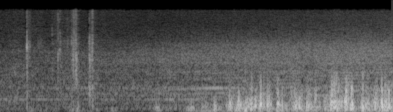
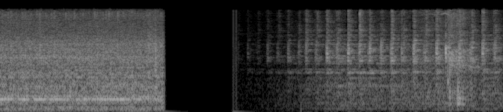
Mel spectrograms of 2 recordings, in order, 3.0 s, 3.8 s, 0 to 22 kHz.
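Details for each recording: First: Mid-1950s Bersted "Zero" 1250R electric desk fan after restoration with blade pitch increased: a few light clicks, then a steady, even rush of moving air. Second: Mid-1950s Bersted "Zero" 1250R electric fan, running: clicks and rattles about four times a second because the blade's center cap is loose on the hub, like a rattling hubcap.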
